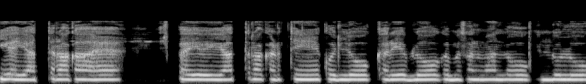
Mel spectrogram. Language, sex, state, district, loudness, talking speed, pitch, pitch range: Hindi, male, Uttar Pradesh, Muzaffarnagar, -13 LUFS, 165 wpm, 220 Hz, 220-225 Hz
